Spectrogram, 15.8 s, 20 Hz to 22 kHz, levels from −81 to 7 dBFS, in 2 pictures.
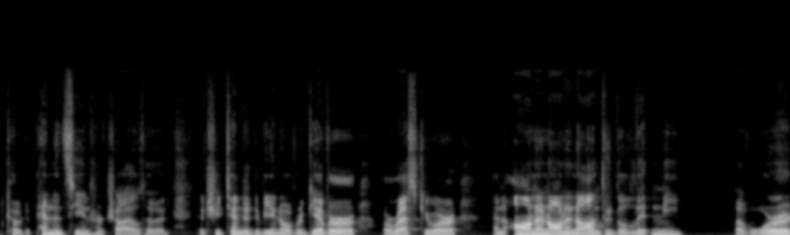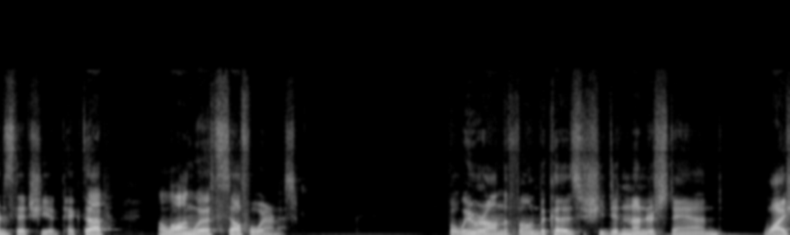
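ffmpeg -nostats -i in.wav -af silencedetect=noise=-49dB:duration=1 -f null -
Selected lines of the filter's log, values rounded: silence_start: 10.86
silence_end: 12.39 | silence_duration: 1.53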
